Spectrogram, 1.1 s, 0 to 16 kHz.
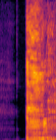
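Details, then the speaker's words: Single loud, harsh, dry-sounding cough from a man with asthma since his teens and a long-standing cough; he believes he does not have COVID-19. "By the way, I do have a cough. You'll hear me coughing through some of these videos."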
